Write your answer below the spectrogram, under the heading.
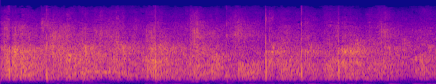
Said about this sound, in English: Well, thank you for joining with us in ministry and the family of faith here at Rose Hill. I think we owe them a round of applause for joining with us.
